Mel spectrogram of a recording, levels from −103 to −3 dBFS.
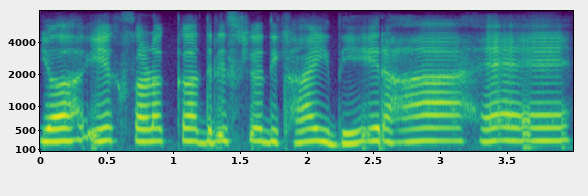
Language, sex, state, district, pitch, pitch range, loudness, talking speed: Hindi, female, Jharkhand, Palamu, 265 Hz, 255-275 Hz, -16 LUFS, 135 wpm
